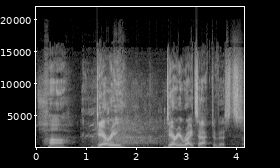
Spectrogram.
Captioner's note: booing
